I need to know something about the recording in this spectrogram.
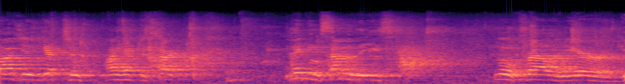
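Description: A man's voice in four short phrases, each about a second long, with no clear words.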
